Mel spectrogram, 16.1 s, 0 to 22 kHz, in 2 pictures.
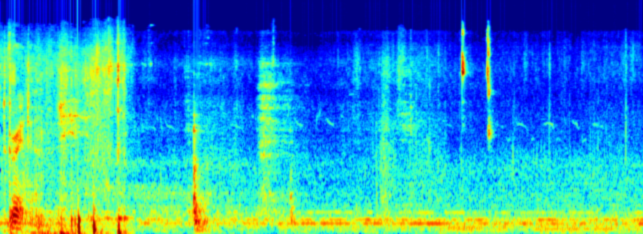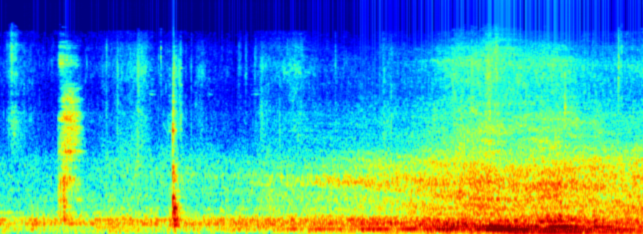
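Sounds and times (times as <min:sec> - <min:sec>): vehicle engine approaching: 0:09.4 - 0:16.0.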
